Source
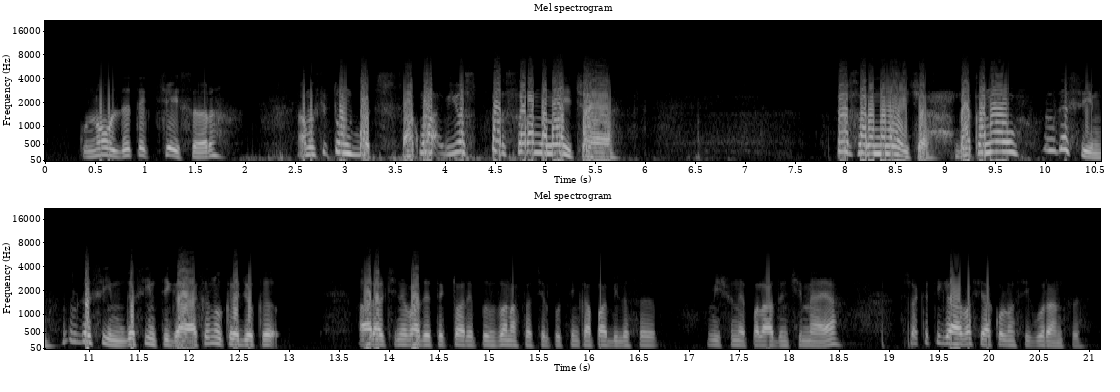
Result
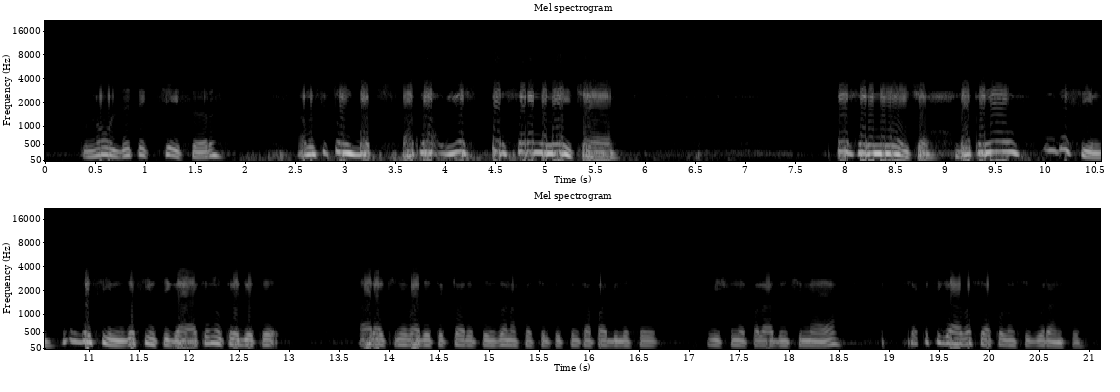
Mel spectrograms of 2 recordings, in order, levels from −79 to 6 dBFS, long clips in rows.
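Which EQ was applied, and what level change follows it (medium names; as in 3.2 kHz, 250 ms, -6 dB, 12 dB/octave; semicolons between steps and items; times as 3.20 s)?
FFT filter 120 Hz 0 dB, 210 Hz +14 dB, 350 Hz -5 dB, 510 Hz -8 dB, 720 Hz -27 dB, 1.6 kHz -29 dB, 2.4 kHz +9 dB, 4.3 kHz -17 dB, 7.8 kHz +8 dB; -8.5 dB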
